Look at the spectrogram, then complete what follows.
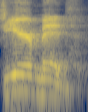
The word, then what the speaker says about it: Diarmuid: pronounce your name wrong Diamond James Diamond how do I pronounce your name it's dear mid two syllables yeah the spelling doesn't help you replace the deal with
